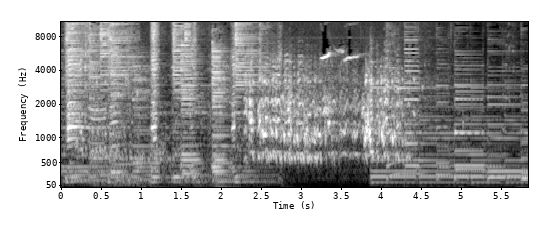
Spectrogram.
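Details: Wild Texas turkey gobbling: a rapid, rattling, throaty gobble bursts out near the middle, set over steady, loud background music with low repeated notes throughout.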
